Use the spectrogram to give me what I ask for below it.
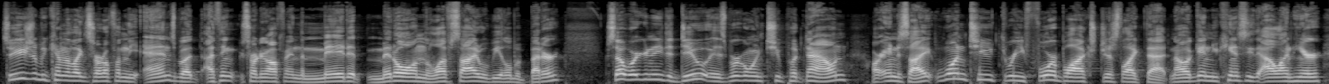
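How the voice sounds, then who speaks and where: A man casually narrating a step-by-step building tutorial in a relaxed, chatty way, with fillers and little sound effects. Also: on the high side, fairly quick. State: has the hiccups. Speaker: Minecraft building tutorial host.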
